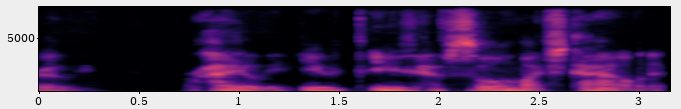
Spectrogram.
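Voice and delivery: very soft, hushed, gentle voice. Recounting a story, you act out what is said to Riley in a soft Bob Ross voice. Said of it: "Like he's talking so soft".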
